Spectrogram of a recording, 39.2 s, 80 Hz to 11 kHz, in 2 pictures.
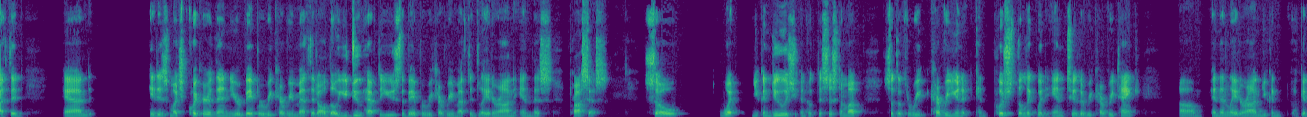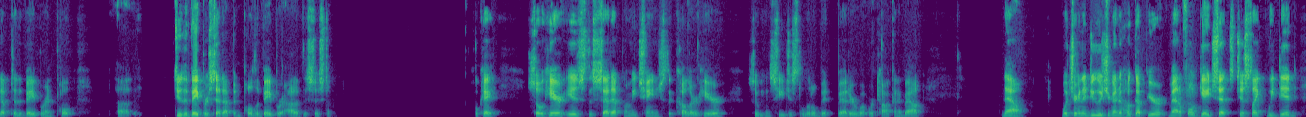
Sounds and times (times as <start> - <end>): Speech: 0.0 - 1.5, 2.2 - 17.1, 17.7 - 24.7, 26.7 - 33.5, 34.6 - 39.1.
